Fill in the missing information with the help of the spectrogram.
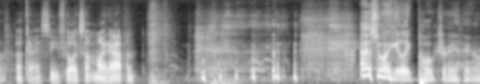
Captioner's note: group laughs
